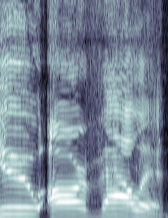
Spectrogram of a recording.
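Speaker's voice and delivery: slow, high, drawn-out reassurance; dramatic psychic. Retold or imitated.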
